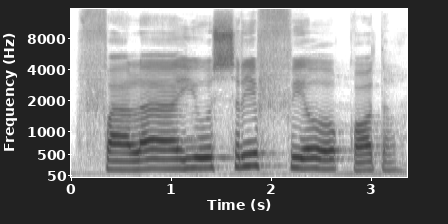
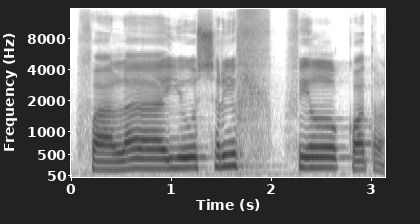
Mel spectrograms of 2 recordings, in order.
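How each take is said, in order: First: The first f merges into a doubled, pressed f. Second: The two f sounds are said separately. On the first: The speaker calls it right. "fa yang pertama dimasukkan ke fa yang kedua dan ditekan" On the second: The speaker calls it wrong. "Cara pembacaan yang kurang tepat"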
